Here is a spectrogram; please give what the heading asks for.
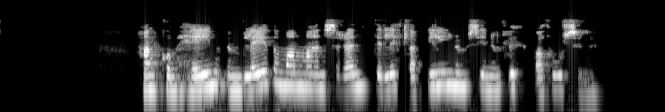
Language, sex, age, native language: Icelandic, female, 30-39, Icelandic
